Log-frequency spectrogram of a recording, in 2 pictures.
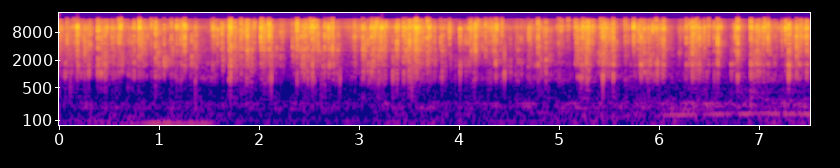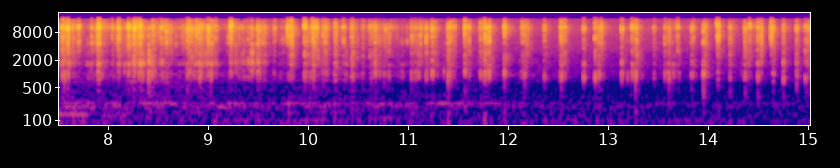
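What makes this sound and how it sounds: A small, full pocket tissue pack in its thin plastic film wrapper is held in one hand and crinkled with the fingertips. Dense, rapid, bright crackling and crinkling continues throughout with many sharp, quickly fading clicks and almost no low end.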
